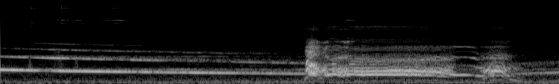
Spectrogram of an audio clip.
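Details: Dog named Swiffer howling in reaction to a tornado siren test: a steady, slowly falling siren tone, then a wavering, rising howl joins in over it for about two seconds before fading.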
